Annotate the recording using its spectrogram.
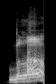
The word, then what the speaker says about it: Blum: And then when I was trying to tell Kat what I was gonna watch, I was just like, I kept saying Bloom and Blum back and forth, and I realized I could probably just look this up. – Pretty sure. – Listen, we can always look up pronunciations. – Well, it's pretty sure it's Blum. – Oh, it is Blum. I just looked on Twitter and. – Blumhouse says it's Blum.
